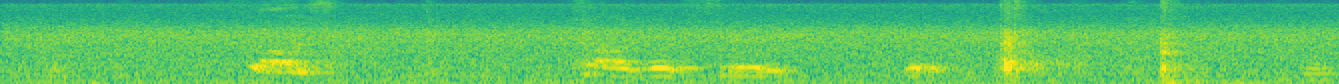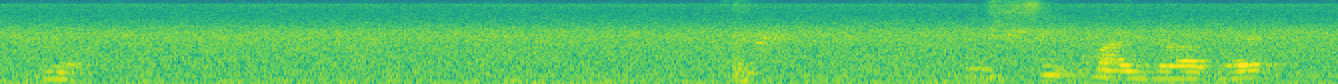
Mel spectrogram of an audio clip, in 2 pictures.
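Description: Short, indistinct bits of talk from people in a small room, over a steady hiss, with two sharp clicks near the middle.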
